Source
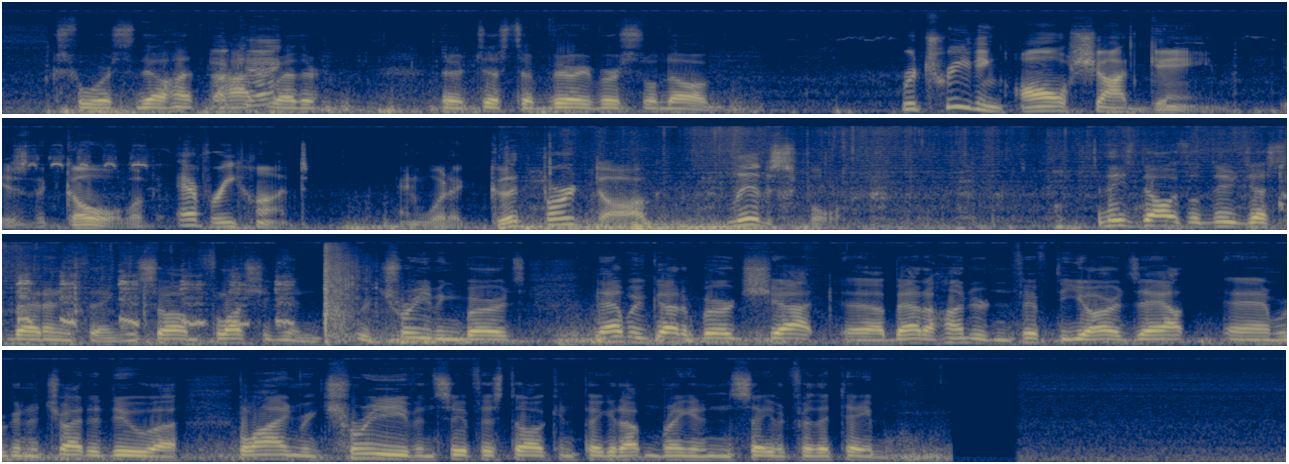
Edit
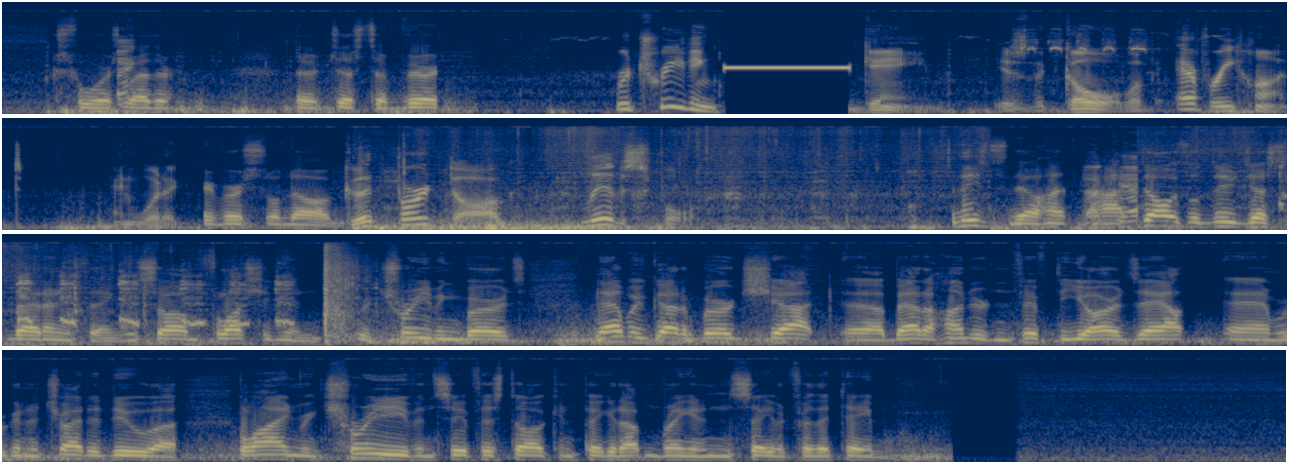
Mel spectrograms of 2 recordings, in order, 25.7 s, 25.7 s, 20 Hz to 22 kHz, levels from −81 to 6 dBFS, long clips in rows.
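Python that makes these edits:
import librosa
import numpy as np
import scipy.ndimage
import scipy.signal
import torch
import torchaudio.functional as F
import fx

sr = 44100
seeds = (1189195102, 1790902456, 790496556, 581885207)

y = fx.edit(x, sr, fx.move(start_s=0.58, length_s=0.73, to_s=12.1),
    fx.move(start_s=2.9, length_s=0.7, to_s=8.87),
    fx.bleep(start_s=5.04, length_s=0.63, hz=1990.0, db=-15.5), tone=tone)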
